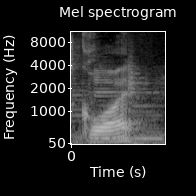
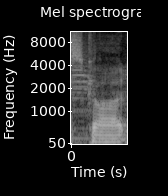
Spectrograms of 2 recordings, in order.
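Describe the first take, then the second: First: It is said in a Pittsburgh local accent. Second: It is said in a standard American accent. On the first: The speaker calls it right. "it's Scott" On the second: The speaker calls it wrong. "it's not Scott"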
